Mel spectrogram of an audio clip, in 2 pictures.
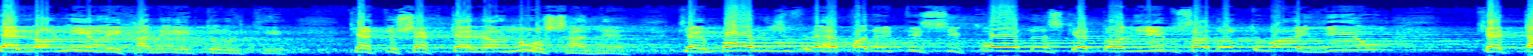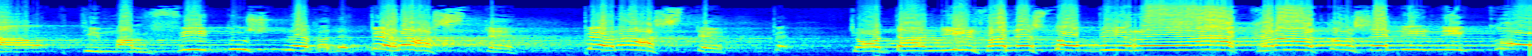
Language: Greek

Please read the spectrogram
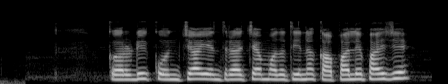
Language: Marathi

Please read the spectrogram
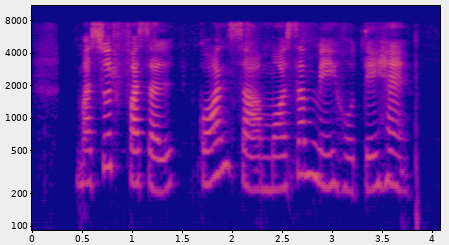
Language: Magahi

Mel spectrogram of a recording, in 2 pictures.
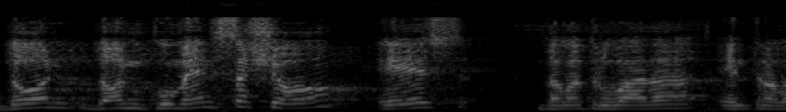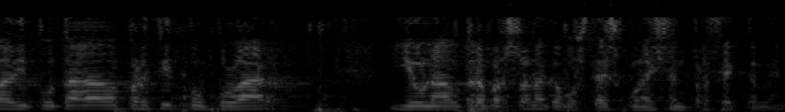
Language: Catalan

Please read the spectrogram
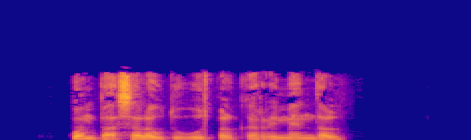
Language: Catalan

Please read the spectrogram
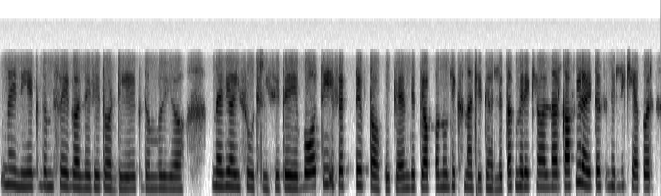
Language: Punjabi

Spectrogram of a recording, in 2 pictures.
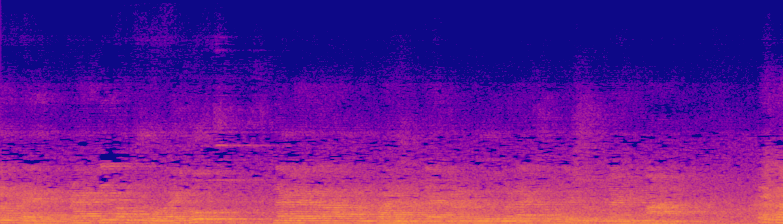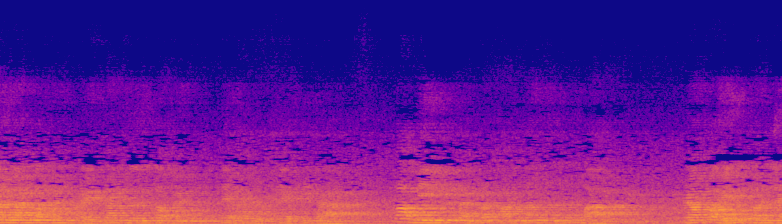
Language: Thai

